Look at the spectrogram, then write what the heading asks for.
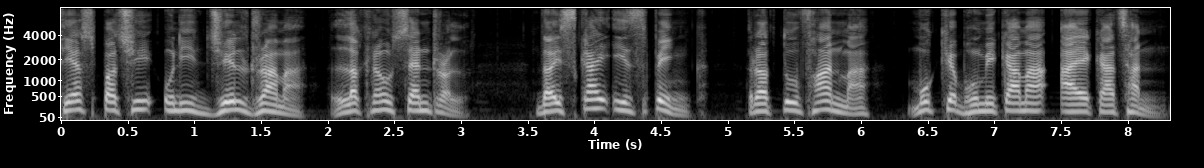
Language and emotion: Nepali, neutral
